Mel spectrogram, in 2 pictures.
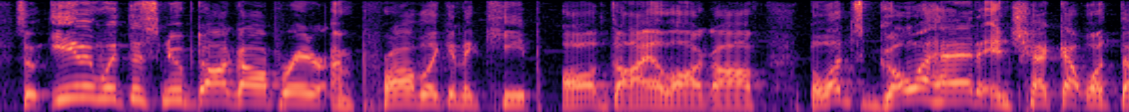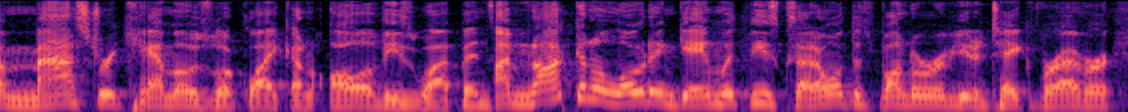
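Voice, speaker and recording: A man's voice: on the high side, very animated, quick pace, hardly any pauses, a bit bright, no echo. A young man giving casual, enthusiastic, slangy commentary as he reviews a video game. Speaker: gaming video creator.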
